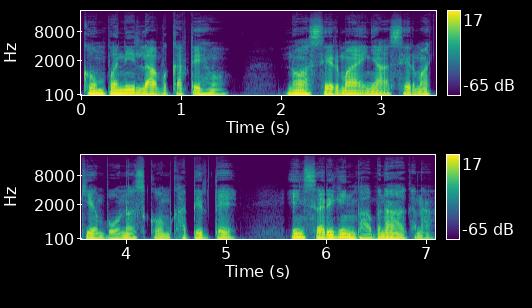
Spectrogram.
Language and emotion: Santali, sad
